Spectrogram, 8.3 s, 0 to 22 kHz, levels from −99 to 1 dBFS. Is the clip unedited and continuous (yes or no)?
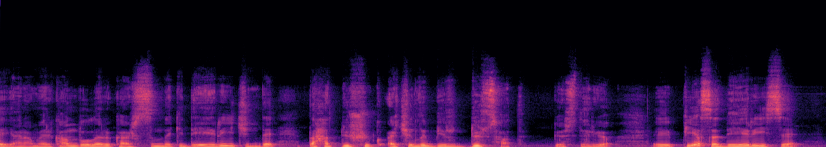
yes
